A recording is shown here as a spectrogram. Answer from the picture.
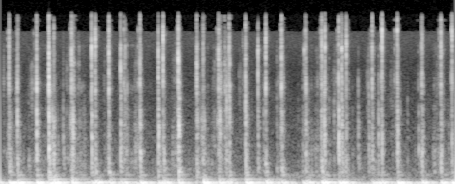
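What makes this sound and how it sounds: Fingertips and long painted nails type rapidly on a full-size backlit plastic RGB computer keyboard with hollow key switches and colour-cycling lights. Quick, sharp, bright clicky taps arrive in an uneven, steady stream over a constant low hum.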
